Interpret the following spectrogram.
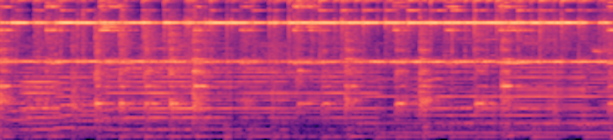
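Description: A small brass hand bell rung quickly and without a break during an arati offering, its ringing held steady, over a harmonium drone and drum accompaniment.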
